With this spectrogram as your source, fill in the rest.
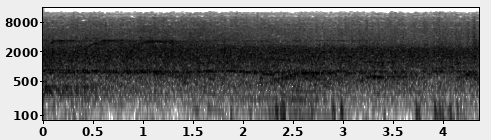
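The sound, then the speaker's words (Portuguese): Loud, sustained applause from a standing audience at a church conference evening session. The dense clapping holds steady throughout, with some crowd noise mixed in. “vou pedir para que fiquemos de pé e com uma forte salva de palmas vamos receber Pastor Washington Andrade, da Igreja Videira.”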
